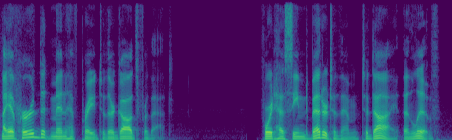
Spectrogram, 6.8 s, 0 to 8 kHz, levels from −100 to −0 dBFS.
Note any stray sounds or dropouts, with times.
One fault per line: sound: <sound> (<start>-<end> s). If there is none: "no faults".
no faults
